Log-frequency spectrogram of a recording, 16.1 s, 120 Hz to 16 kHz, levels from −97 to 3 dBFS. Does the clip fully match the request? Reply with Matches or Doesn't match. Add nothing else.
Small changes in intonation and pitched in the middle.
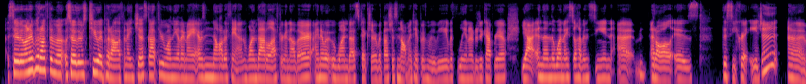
Matches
